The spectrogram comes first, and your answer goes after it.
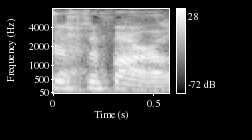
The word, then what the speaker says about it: Cristofaro: Just that last syllable, Cristofaro. That's Cristofaro, that's it. There's no I at the end.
